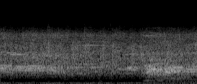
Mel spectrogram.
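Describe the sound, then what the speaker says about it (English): A college men's basketball crowd and the Franklin bench applaud and cheer after a blocked shot, a broad sustained roar of clapping and voices that swells near the end, with a commentator talking over it. "That one gets the Franklin bench up and cheering."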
